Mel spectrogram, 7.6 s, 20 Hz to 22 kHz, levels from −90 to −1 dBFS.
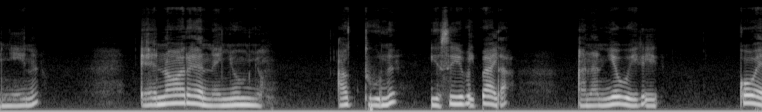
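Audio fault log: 4.68–4.97 s and 6.36–6.56 s, frames out of order: just after "aktun yesich", and again later, two adjacent blocks of about 139 ms each, then of about 93 ms each, play swapped. The result is a garbled flutter. No time is lost.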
